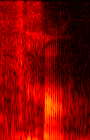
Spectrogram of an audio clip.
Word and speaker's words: franc: You don't pronounce the C. You say il est franc.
